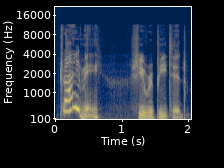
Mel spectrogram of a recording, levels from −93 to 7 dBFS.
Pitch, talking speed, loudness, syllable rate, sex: 165 Hz, 120 wpm, -17 LUFS, 4.8 syllables/s, male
